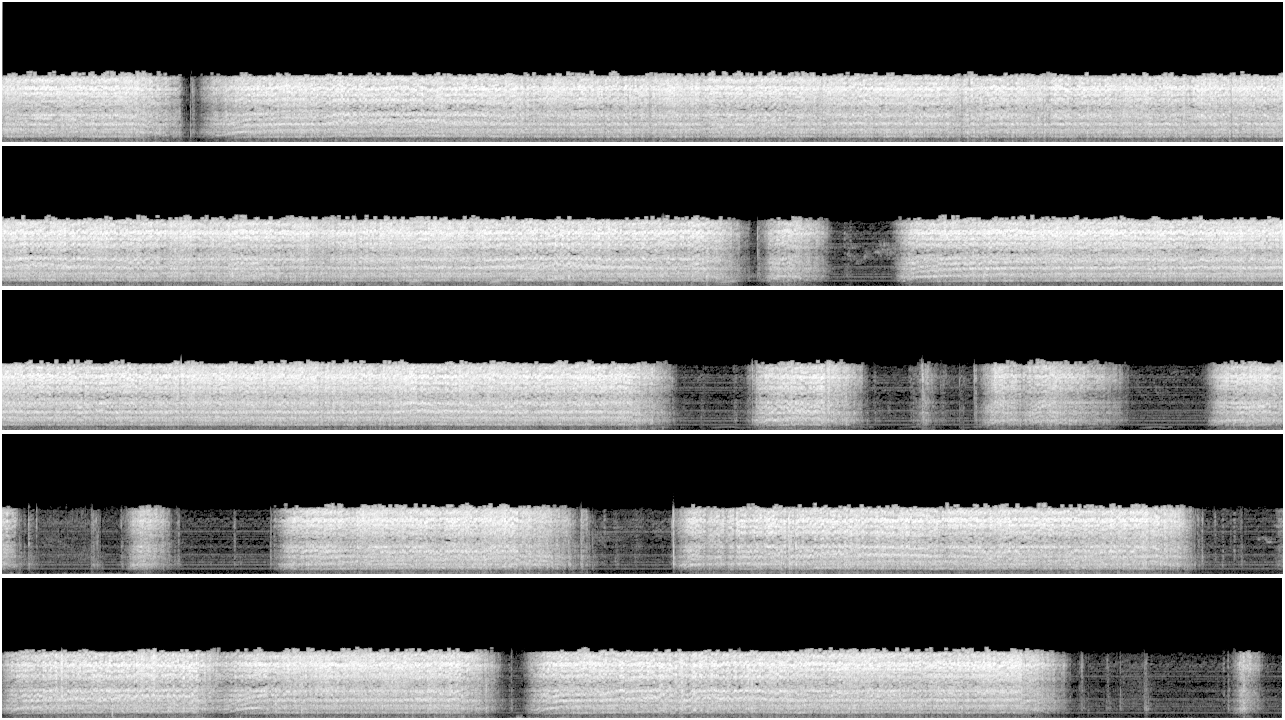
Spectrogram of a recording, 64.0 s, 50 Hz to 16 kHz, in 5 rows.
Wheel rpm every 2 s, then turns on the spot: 160, 150, 200, 200, 200, 200, 200, 200, 200, 190, 40, 170, 200, 200, 200, 190, 70, 30, 30, 40, 50, 170, 50, 190, 190, 70, 170, 180, 120, 190, 180, 10.
38-40 50-52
